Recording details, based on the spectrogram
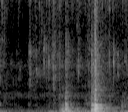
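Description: A faucet runs briefly over mountain sop fruit being washed in a sink, a soft splash swelling near the end of a short quiet moment.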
